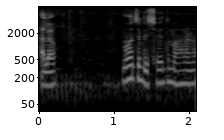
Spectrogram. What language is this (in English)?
Odia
